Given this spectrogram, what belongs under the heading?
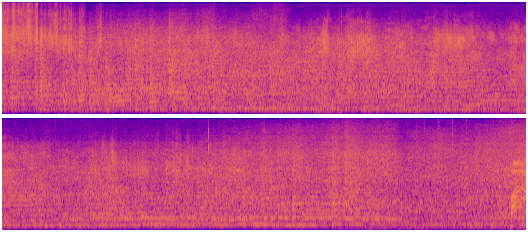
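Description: Race cars run on a speedway track in a sustained, loud engine roar, several motors overlapping with pitches that rise and fall as the pack circulates close by.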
